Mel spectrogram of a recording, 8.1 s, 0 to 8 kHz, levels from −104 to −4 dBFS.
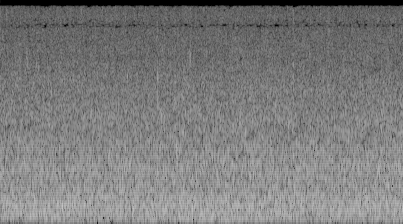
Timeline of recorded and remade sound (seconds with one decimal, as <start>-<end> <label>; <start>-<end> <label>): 0.0-3.5 recorded; 3.5-4.3 remade; 4.3-8.1 recorded

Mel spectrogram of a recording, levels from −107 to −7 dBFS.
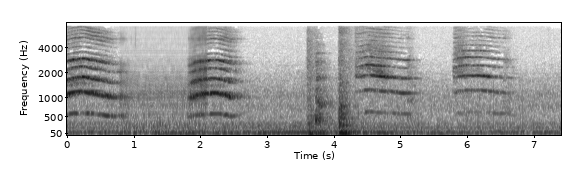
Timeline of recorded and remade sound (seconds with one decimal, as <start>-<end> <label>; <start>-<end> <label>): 0.0-0.8 recorded; 0.8-2.1 remade; 2.1-7.4 recorded

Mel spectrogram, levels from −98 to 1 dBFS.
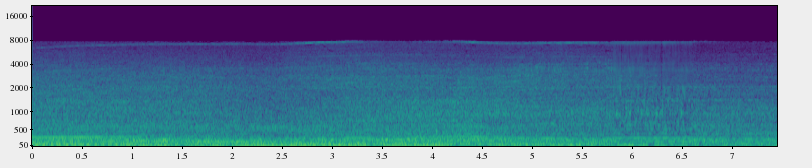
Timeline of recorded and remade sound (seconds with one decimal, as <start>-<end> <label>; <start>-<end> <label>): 0.0-5.8 recorded; 5.8-6.6 remade; 6.6-7.5 recorded

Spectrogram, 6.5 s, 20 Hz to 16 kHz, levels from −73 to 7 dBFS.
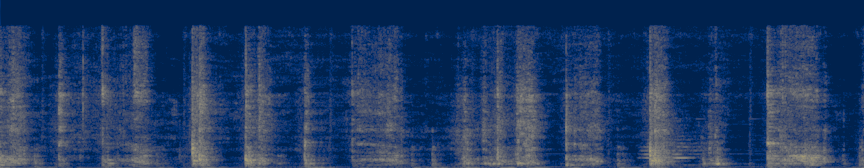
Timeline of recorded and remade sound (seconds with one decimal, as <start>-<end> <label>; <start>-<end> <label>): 0.0-6.5 recorded

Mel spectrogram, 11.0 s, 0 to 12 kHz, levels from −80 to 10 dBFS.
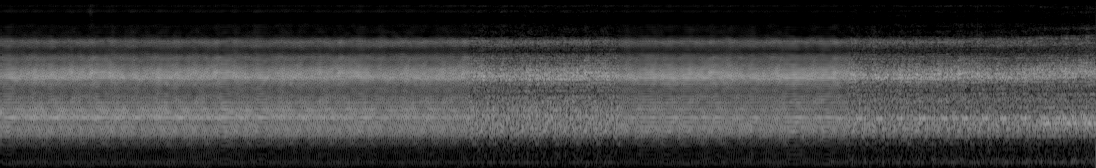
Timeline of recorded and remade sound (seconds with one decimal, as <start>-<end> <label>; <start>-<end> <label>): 0.0-4.7 remade; 4.7-6.2 recorded; 6.2-8.5 remade; 8.5-11.0 recorded

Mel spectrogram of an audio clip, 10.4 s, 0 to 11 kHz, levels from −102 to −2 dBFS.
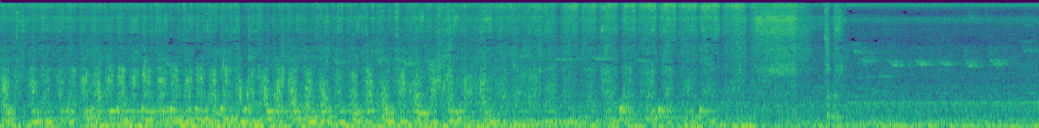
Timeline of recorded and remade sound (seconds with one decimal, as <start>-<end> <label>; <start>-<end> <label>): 0.0-3.0 remade; 3.0-3.6 recorded; 3.6-10.4 remade

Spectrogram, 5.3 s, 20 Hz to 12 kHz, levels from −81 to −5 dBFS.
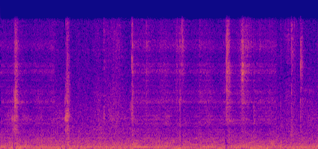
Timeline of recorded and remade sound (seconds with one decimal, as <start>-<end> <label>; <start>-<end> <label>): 0.0-0.9 remade; 0.9-2.2 recorded; 2.2-4.6 remade; 4.6-5.3 recorded

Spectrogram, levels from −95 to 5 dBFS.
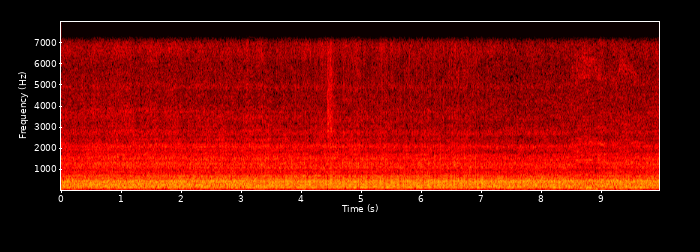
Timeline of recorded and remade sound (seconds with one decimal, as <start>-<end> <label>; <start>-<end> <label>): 0.0-3.3 recorded; 3.3-7.1 remade; 7.1-10.0 recorded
